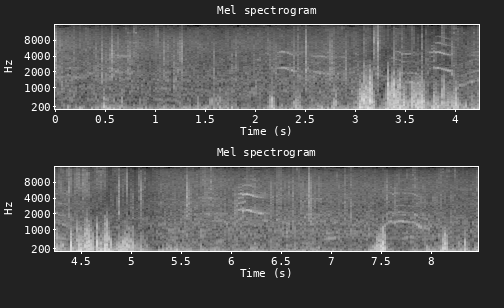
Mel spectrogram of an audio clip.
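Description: Gulls calling overhead: several short calls that rise and fall in pitch, repeated through the few seconds, over a louder low rumble that swells in the middle.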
